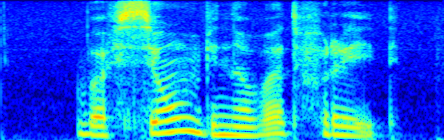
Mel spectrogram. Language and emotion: Russian, neutral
